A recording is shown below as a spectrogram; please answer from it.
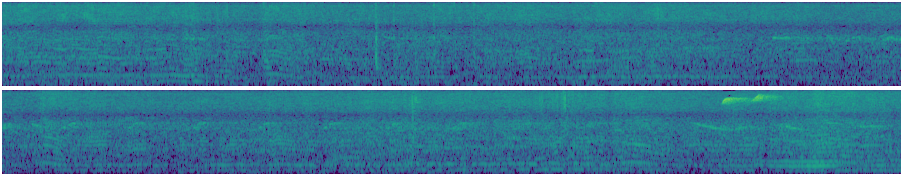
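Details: Steady droning buzz of many honey bees feeding on a pollen substitute, low and unbroken, with a faint high chirp near the end.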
